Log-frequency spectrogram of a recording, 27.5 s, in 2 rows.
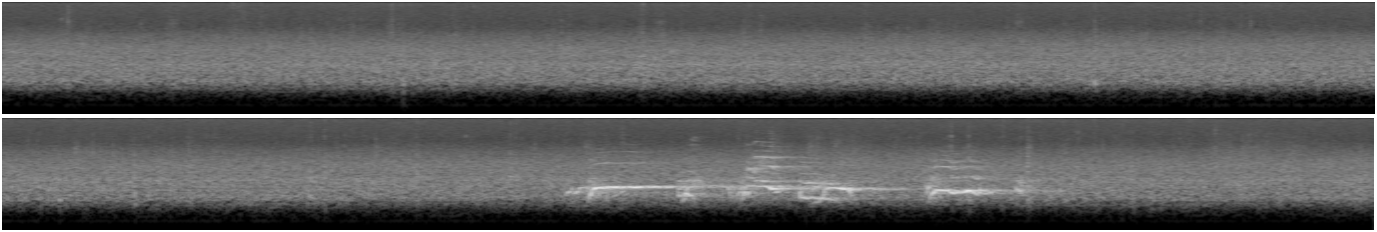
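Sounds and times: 
Barred Owl calling: 0:19.4 - 0:24.3.

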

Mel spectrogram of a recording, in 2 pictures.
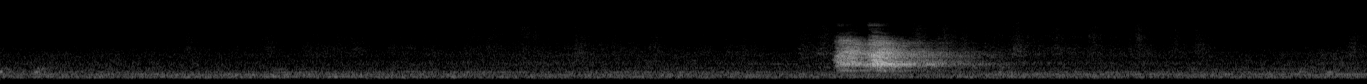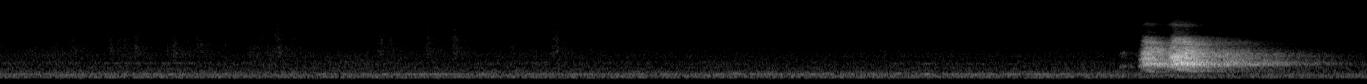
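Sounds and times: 
red fox calling: 0:08.2 - 0:10.2, 0:24.9 - 0:27.0.

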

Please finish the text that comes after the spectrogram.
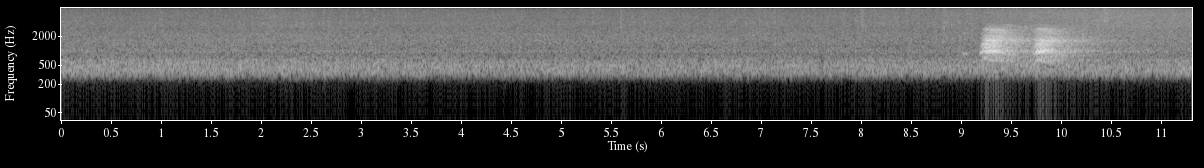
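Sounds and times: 
red fox barking: 0:09.0 - 0:10.8.

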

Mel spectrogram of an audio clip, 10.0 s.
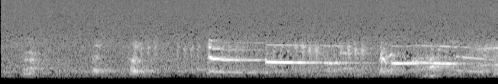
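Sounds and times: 
several coyotes yipping and chattering in a chorus: 0:04.1 - 0:09.9.

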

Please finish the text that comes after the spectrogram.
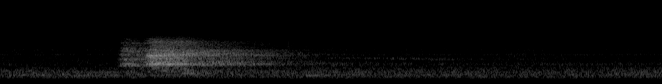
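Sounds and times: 
red fox raspy cry: 0:01.2 - 0:03.2.

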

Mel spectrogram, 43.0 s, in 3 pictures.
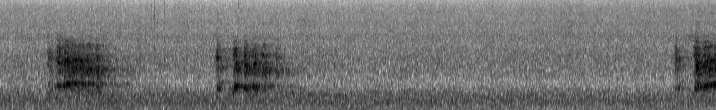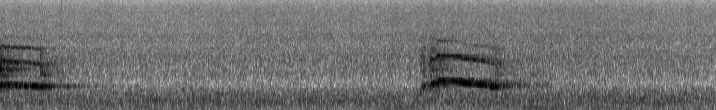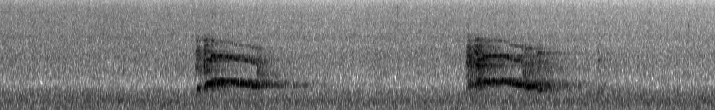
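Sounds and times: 
background hiss: 0:00.0 - 0:42.9
coyote howls: 0:00.9 - 0:02.8, 0:04.3 - 0:06.2, 0:13.5 - 0:16.2, 0:22.7 - 0:25.3, 0:32.5 - 0:35.1, 0:37.9 - 0:40.9.

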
